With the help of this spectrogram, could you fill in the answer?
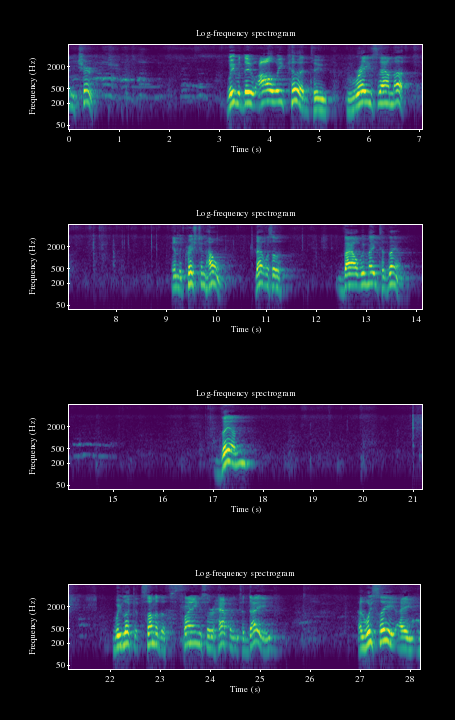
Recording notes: This is an audio recording of the Sunday morning worship service at Persia United Methodist Church in Rogersville, TN on Sunday, November 15, 2015.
